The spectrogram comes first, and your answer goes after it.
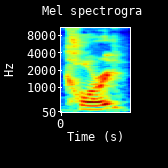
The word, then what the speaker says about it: chord: a chord and it's pronounced chord like in music i know it's a ch but okay all right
